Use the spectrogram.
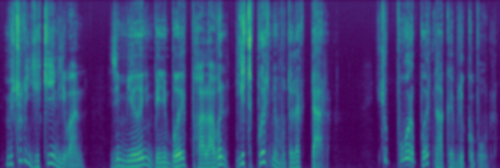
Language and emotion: Kashmiri, disgusted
